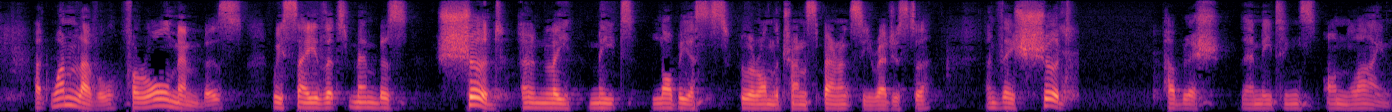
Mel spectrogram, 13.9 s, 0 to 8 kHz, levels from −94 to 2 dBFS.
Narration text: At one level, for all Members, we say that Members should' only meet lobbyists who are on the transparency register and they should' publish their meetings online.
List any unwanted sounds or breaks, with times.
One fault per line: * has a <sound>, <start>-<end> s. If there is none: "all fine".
all fine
